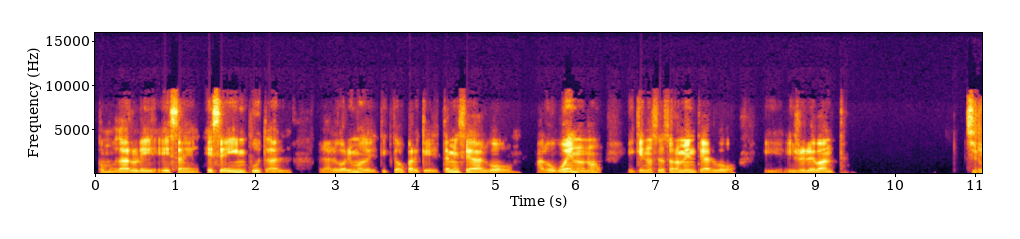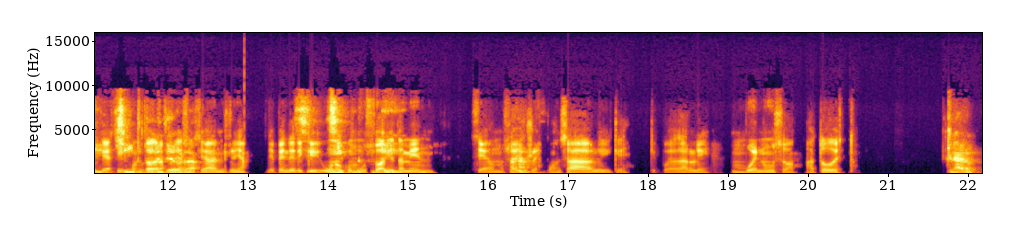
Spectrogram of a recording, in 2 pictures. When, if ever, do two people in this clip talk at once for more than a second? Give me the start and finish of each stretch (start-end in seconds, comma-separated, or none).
11.0-12.4, 13.5-15.1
